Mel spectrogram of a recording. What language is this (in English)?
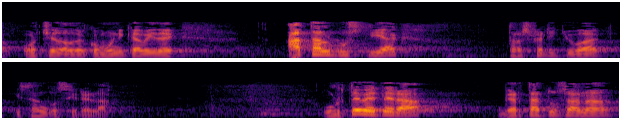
Basque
